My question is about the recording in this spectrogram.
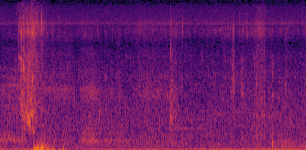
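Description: Hands splashing and sloshing in shallow creek water about half a second in, followed by a low steady rumble with a few faint clicks.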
